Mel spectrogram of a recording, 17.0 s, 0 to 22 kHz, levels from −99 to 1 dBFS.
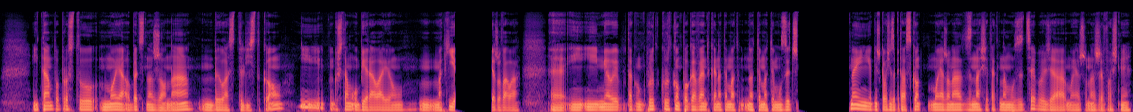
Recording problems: audio freezing; at 7 s for 0.5 s and at 12 s for 1 s

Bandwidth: 14 kHz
